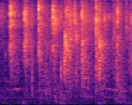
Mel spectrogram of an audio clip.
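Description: Children clap at a school arts event, a quick patter of small hands in uneven bursts, fairly close, with voices mixed in under the clapping.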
